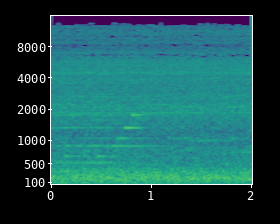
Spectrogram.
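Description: Steady low rumble of an airliner cabin on descent, with soft background music of short drifting notes over it.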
